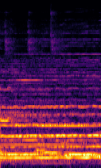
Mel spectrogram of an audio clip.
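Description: A man singing solo into a microphone, holding long sustained notes that bend slightly in pitch.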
